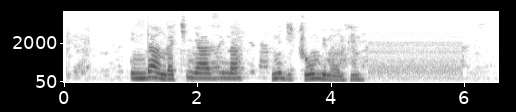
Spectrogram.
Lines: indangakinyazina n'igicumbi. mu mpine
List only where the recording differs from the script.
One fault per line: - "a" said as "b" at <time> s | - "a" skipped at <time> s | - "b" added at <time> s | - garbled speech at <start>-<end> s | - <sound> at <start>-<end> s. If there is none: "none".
none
